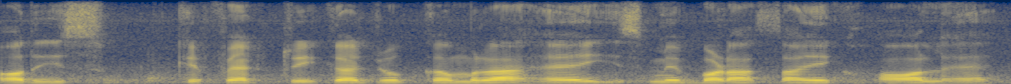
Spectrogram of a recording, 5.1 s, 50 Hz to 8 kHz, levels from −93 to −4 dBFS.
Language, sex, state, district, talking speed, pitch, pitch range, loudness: Hindi, male, Uttar Pradesh, Lalitpur, 165 wpm, 115 Hz, 110-115 Hz, -19 LUFS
